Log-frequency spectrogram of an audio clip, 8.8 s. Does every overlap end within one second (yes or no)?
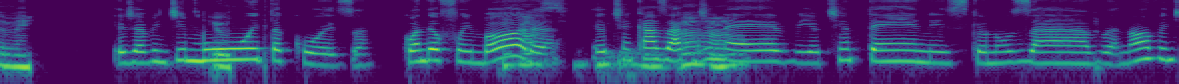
no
